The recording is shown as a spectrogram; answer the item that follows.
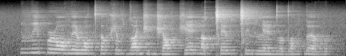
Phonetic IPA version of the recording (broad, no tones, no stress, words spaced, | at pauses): vi pɹɔv ɪɹɔt̪ʰəvʒəv dɒd͡ʒə d͡ʒɒv t͡ʃenɒ ǀɪvǀiv lɪd̪od̪ɒvɠəv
